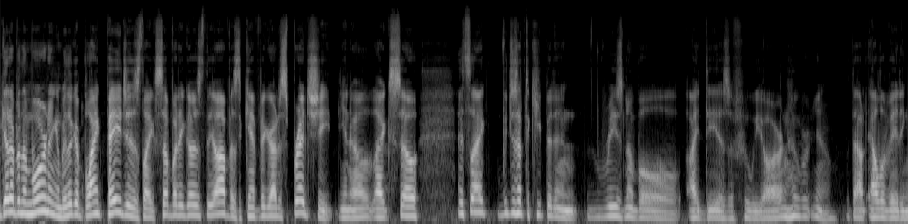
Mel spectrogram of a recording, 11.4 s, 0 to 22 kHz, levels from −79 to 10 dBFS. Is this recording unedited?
no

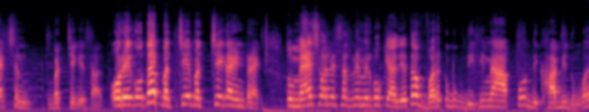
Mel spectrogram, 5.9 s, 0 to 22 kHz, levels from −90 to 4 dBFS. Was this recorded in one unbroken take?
no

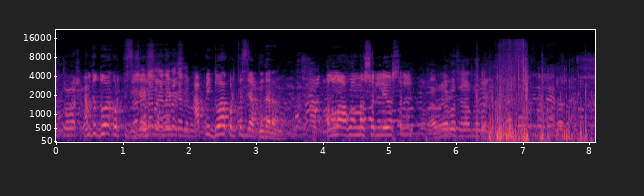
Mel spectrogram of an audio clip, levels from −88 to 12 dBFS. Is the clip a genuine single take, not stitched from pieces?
yes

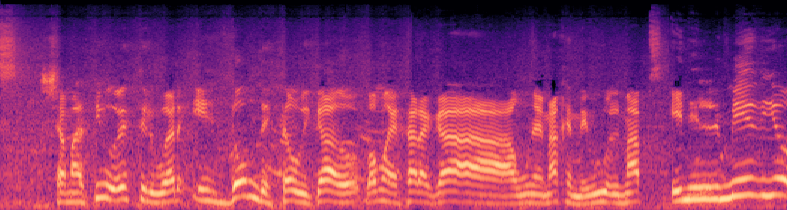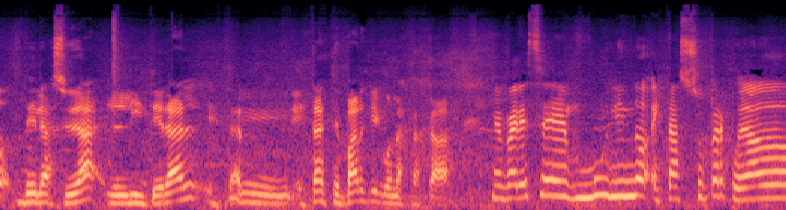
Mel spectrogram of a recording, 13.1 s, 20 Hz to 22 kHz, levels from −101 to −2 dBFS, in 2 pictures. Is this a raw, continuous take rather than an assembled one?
yes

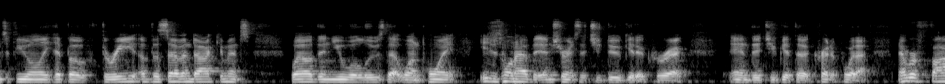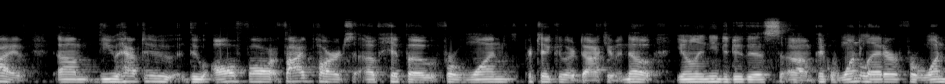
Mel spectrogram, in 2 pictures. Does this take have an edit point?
no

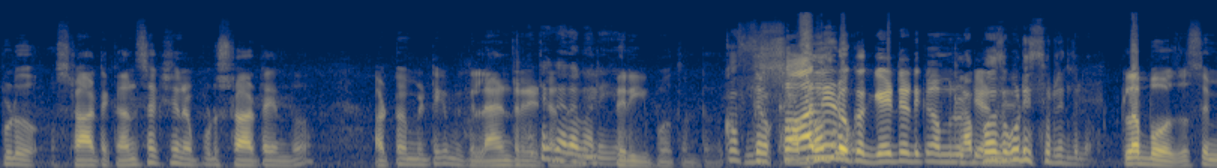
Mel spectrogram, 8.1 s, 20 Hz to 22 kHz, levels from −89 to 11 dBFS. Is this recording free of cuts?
no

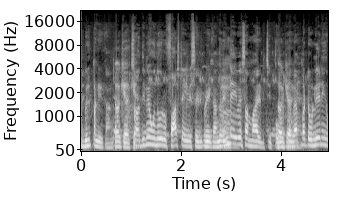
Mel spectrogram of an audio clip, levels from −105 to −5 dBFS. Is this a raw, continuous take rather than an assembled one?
yes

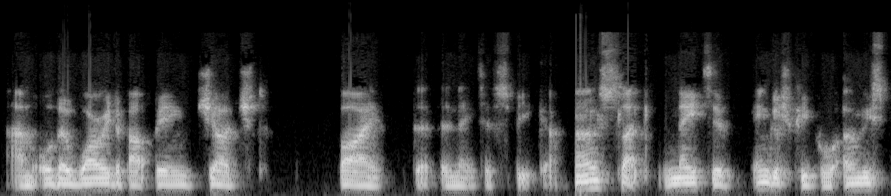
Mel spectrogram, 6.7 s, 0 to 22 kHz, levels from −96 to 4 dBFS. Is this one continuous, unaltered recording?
no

